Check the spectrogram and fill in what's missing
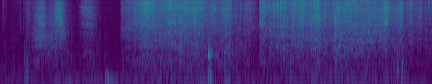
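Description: Packaging of an Orange Art Box subscription box being opened by hand, close crinkling and crumpling of paper or plastic wrap in short bursts, then a longer continuous rustle, with no voices.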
